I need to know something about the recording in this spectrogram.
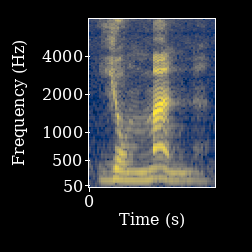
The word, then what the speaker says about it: יוֹמָן: And in plural diaries and in Hebrew we say yman.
